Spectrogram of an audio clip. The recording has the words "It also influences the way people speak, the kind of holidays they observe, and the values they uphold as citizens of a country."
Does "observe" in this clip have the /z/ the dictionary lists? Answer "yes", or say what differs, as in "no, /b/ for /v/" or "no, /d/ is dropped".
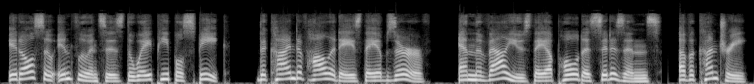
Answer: yes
